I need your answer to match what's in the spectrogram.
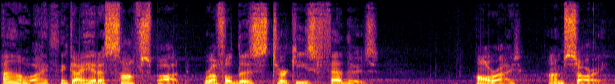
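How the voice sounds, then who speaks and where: A mid-range, slightly bright male voice moves in a sing-song way, a little slow, within a large hall. He voices a vain, roguish poet and bard in a video game, delivering storytelling lines theatrically, floridly, and self-importantly, with a breezy, sly mood.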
